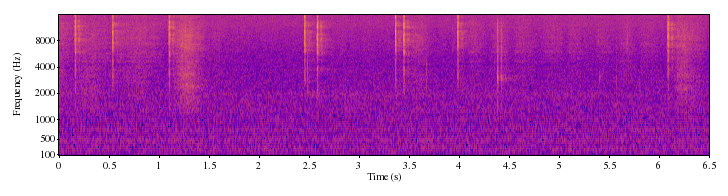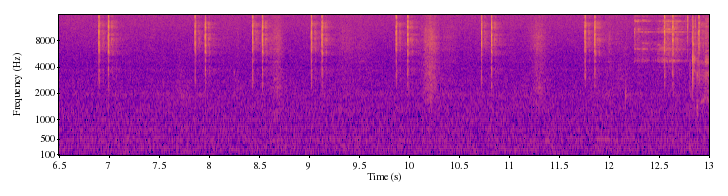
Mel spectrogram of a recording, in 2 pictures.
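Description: Near silence with scattered faint, irregular clicks of a computer mouse.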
